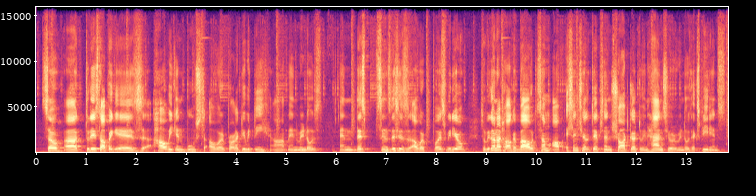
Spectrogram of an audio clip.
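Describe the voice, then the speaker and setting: A man hosting a casual tech livestream, talking hesitantly with many fillers and restarts while checking in with his viewers. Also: a little high. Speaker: livestream host.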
